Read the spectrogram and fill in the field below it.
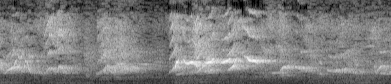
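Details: Male silver cockatiel making harsh, grating squawks with chirpy rising notes in between. The calls run in uneven bursts and a louder screech comes near the middle.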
